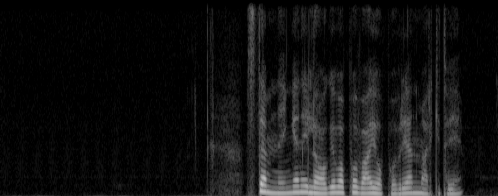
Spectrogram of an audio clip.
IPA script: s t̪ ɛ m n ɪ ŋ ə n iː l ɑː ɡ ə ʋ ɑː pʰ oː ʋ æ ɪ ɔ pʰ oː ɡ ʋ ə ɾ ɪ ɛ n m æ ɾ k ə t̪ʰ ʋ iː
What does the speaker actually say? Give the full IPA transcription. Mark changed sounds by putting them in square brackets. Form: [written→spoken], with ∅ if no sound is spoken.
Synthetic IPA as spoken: s t̪ ɛ m n ɪ ŋ ə n iː l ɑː ɡ ə ʋ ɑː pʰ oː ʋ æ ɪ ɔ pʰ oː [ɡ→∅] ʋ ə ɾ ɪ ɛ n m æ ɾ k ə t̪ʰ ʋ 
